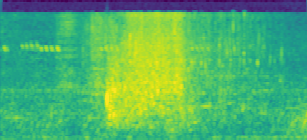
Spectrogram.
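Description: Water splashes as a swimmer dives under.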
